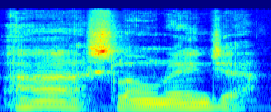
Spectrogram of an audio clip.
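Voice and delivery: ordinary talk, nothing marked

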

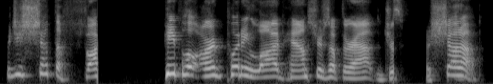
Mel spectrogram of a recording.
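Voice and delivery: high-pitched fed-up snap; mock annoyed. Telling off his buddies, a high fed-up snap. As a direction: brush off the silly rumour in annoyance. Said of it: "I go".

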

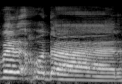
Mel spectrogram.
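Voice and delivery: slow, loud "hold on"; stretched loud hold on; loud plea. Real, not acted. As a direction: shout for everyone to wait. Overwhelmed fan pleading.

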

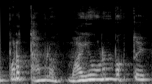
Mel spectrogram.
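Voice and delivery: usual speaking voice

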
